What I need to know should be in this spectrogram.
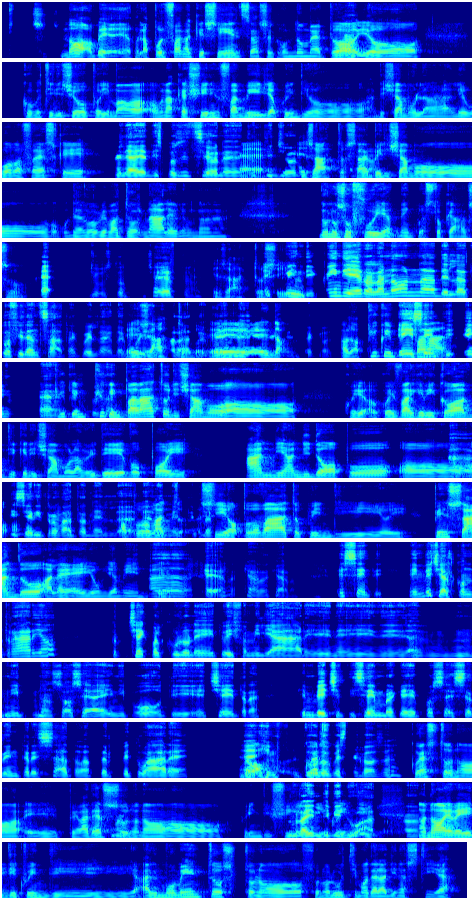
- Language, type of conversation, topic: Italian, podcast, Qual è una ricetta di famiglia che ti rappresenta?
- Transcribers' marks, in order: tapping; background speech; "Allora" said as "alo"; unintelligible speech; unintelligible speech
